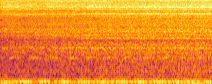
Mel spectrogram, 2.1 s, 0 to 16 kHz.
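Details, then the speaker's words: 2002 Jeep Grand Cherokee 4.7 HO V8 idling with coil 5 unplugged on purpose while coil 3 is already dead: uneven, lumpy idle with regular stumble in the exhaust beat, noticeable RPM loss; misfire from unplugged ignition coils. "here she noticeably loses some RPM. Plug it back in, instantly runs better."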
